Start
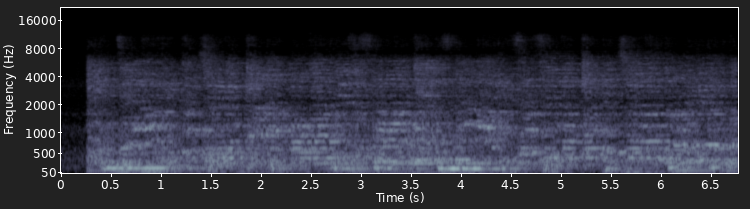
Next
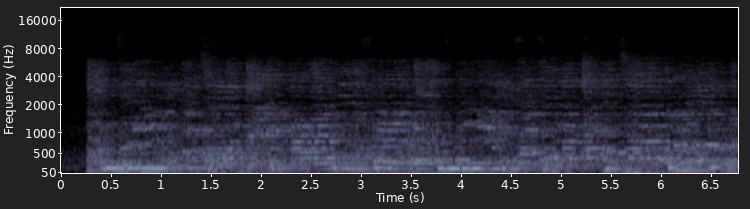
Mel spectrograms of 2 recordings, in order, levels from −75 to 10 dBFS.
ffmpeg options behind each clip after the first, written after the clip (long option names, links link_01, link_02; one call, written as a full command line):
ffmpeg -i in.wav -af "lowshelf=frequency=260:gain=8,alimiter=limit=-14dB:level=0:latency=1:release=378,volume=-8dB" out.wav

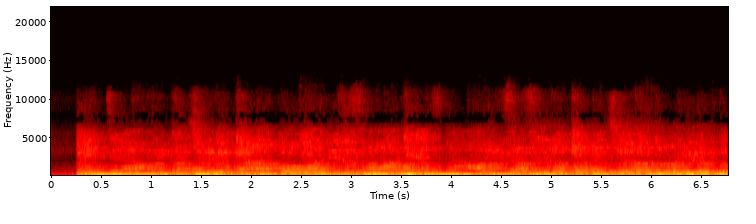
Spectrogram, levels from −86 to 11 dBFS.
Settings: ffmpeg -i in.wav -filter_complex "[0:a]equalizer=frequency=320:width_type=o:width=0.2:gain=11.5,acrossover=split=120|460|2800[link_01][link_02][link_03][link_04];[link_04]acompressor=mode=upward:threshold=-60dB:ratio=2.5[link_05];[link_01][link_02][link_03][link_05]amix=inputs=4:normalize=0,volume=2.5dB" out.wav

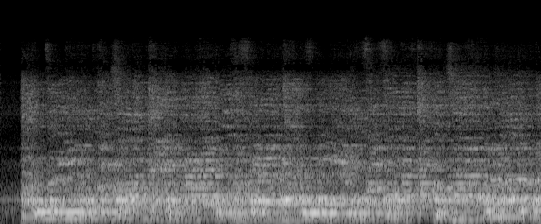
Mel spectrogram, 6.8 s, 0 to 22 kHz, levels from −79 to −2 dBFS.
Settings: ffmpeg -i in.wav -af "aecho=1:1:584:0.335,volume=3.5dB" out.wav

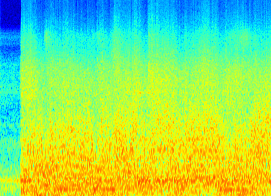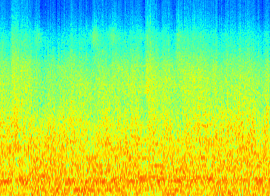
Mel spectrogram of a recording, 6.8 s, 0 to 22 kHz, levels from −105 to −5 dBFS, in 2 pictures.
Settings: ffmpeg -i in.wav -af "aeval=exprs='0.0473*(abs(mod(val(0)/0.0473+3,4)-2)-1)':channel_layout=same,volume=8dB" out.wav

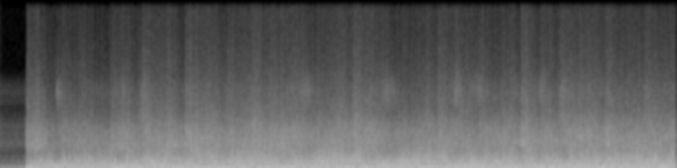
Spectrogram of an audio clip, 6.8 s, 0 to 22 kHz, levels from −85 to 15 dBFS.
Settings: ffmpeg -i in.wav -af "aecho=1:1:849:0.708,volume=8.5dB" out.wav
